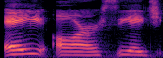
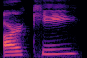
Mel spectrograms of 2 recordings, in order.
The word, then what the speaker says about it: Archie: deal about how the a rch e was based on the Greek word and the Greek word is pronounced R key it's not what the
